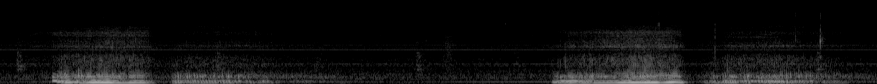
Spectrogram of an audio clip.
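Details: A sleeping Labrador with a pacifier gives two loud, low, rattling inspiratory snores, each followed by a softer breath out, about 5 seconds apart (roughly 12 breaths a minute).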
